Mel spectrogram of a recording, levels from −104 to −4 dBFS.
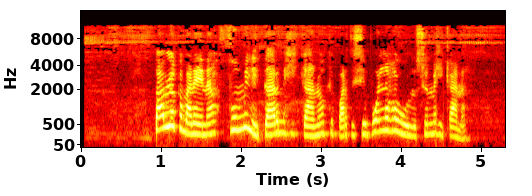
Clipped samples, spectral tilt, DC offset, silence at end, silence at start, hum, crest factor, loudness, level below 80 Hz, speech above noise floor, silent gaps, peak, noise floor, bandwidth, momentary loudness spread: under 0.1%; -2 dB/octave; under 0.1%; 0.45 s; 0.05 s; none; 16 dB; -16 LUFS; -66 dBFS; 22 dB; none; 0 dBFS; -39 dBFS; 11.5 kHz; 23 LU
